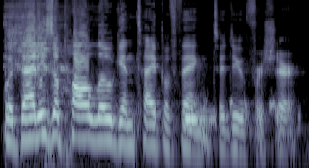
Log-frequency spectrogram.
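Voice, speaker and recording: A man's voice: a little high, animated, normal speed. A man hosting a live call-in stream, chatting casually with callers and joking with mock outrage. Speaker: live show host taking callers.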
